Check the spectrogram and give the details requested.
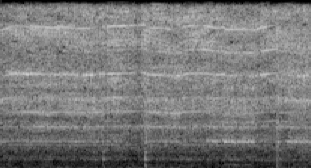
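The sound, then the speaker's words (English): A power drill whirs steadily for about two seconds as a hex head bit, the kind used to drive screws, spins against a wooden board in an attempt to drill a hole in it, with a few faint ticks and knocks over the constant motor noise. No one speaks. “Now, if I want to drill a hole in this board, am I going to use this bit?”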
